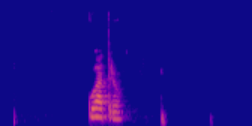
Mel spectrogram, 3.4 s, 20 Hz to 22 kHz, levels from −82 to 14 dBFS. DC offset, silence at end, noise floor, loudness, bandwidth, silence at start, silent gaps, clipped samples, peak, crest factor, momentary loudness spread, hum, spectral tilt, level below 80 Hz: under 0.1%; 1.2 s; -89 dBFS; -30 LUFS; 16 kHz; 1.2 s; none; under 0.1%; -12 dBFS; 24 dB; 22 LU; none; -5.5 dB/octave; -78 dBFS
